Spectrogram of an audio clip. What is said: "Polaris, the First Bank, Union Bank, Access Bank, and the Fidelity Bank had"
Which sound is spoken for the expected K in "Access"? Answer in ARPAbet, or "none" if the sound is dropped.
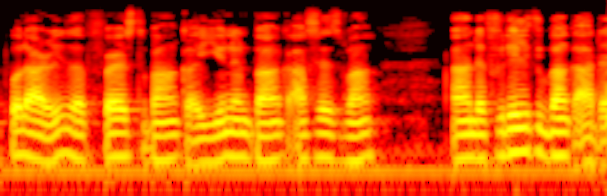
none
